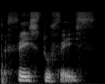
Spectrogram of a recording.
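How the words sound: It is said with an English pronunciation. The speaker calls it right. "on va le prononcer à l'anglaise"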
